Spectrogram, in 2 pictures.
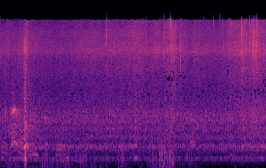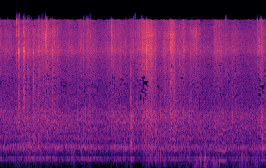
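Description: A swarm of honeybees buzzing steadily around a cardboard box set on a hive as the swarm is being hived. A sharp knock about half a second in and a few lighter clicks later.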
